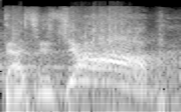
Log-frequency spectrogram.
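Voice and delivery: high, slow shouted repeat; emphatic yell. Real, not acted. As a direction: hammer it home with a yell. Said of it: "repeat louder".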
